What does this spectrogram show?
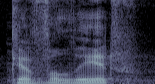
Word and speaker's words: cavaleiro: Por um lado, o ditongo ei pronuncia-se e. Cavaleiro fica cavaleiro e primeiro fica primeiro.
